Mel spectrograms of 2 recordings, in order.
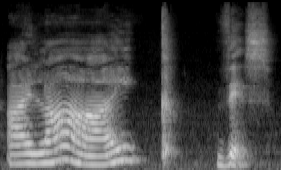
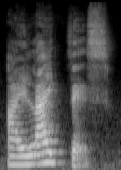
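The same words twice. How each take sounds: First: The phrase is said slowly. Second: The phrase is said fast. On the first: "다시 천천히 읽으면" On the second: "더 빨리 읽으면"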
